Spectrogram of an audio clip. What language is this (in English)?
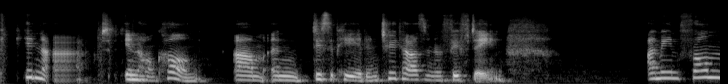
English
